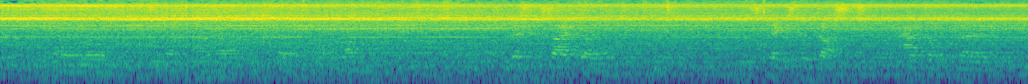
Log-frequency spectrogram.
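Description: Steady running noise of a biomass district-heating boiler plant room, with its pumps and boiler in operation and a constant high-pitched whine through it.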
